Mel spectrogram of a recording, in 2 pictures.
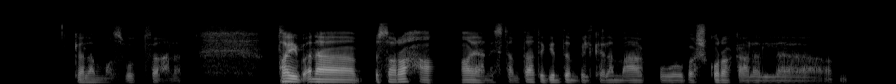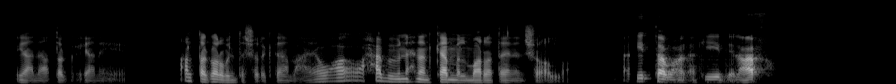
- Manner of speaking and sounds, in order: none
- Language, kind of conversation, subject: Arabic, podcast, إزاي بتأثر السوشال ميديا على شهرة المسلسلات؟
